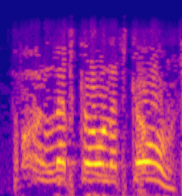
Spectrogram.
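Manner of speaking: loud strained grunting effort; forcing it with all his strength; straining hard. Real, not acted. Struggling to pry clips loose.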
